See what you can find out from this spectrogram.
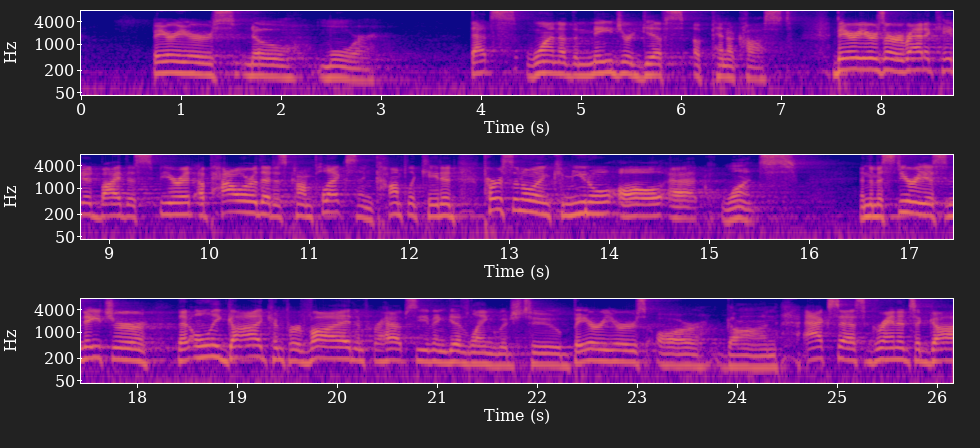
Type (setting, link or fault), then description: setting, large echoing room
